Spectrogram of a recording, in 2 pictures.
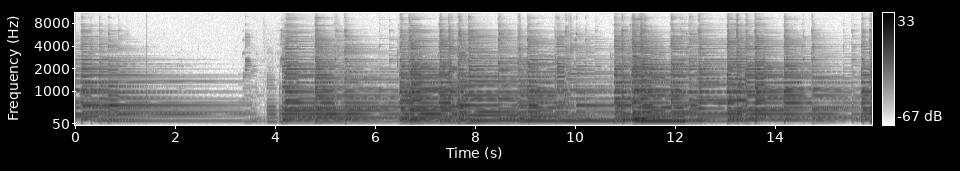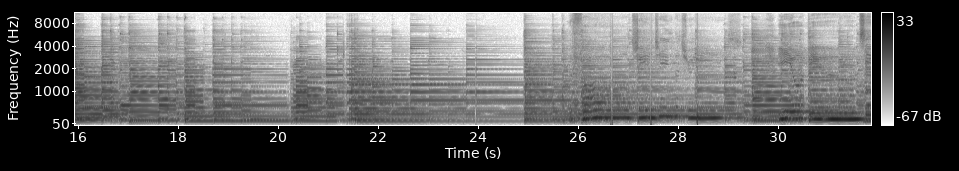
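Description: Live band playing an instrumental intro led by a strummed acoustic guitar. A first chord rings and fades, steady rhythmic strumming begins about four seconds in, and the low end fills out near the end.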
